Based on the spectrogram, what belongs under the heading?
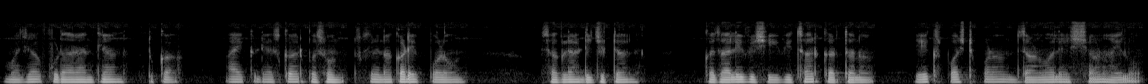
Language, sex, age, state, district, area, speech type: Goan Konkani, male, 18-30, Goa, Salcete, rural, spontaneous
